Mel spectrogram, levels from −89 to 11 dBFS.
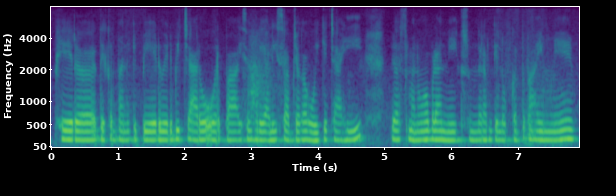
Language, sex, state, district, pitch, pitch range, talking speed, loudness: Hindi, female, Uttar Pradesh, Varanasi, 185 Hz, 180-190 Hz, 180 wpm, -15 LUFS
